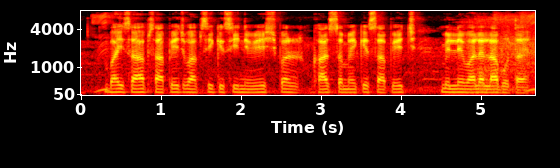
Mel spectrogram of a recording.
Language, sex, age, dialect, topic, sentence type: Hindi, male, 18-24, Awadhi Bundeli, banking, statement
